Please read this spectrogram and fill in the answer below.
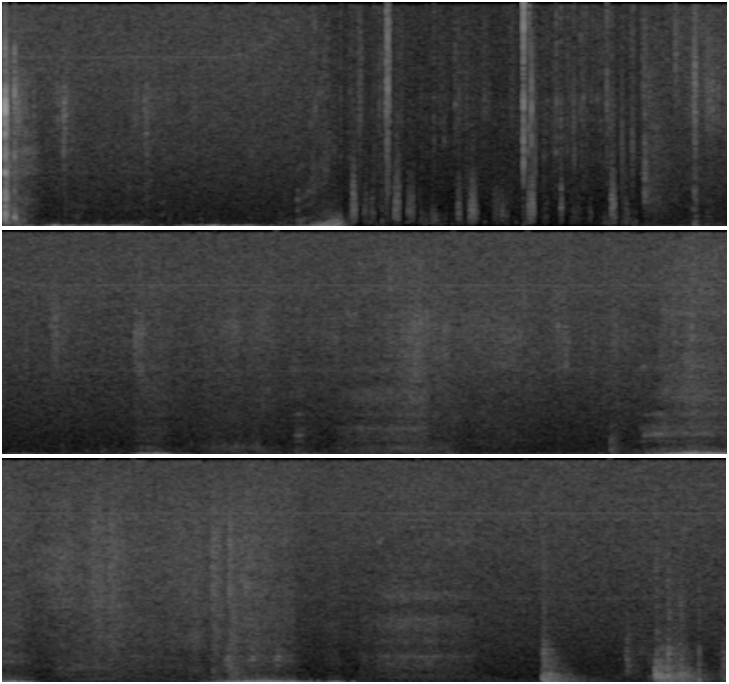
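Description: Faint handling noises as a cardboard box is opened and a new stamped-steel fuel tank is slid out of it: rustling and scraping of cardboard with scattered light clicks, then a few dull thumps later on as the tank and box are moved and set down.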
